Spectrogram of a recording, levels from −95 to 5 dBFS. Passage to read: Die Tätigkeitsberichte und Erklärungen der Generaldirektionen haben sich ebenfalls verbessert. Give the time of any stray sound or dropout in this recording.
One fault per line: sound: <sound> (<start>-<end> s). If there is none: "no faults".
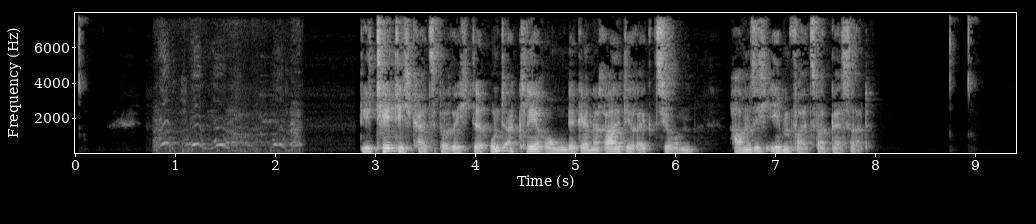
sound: bark (0.8-2.3 s)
